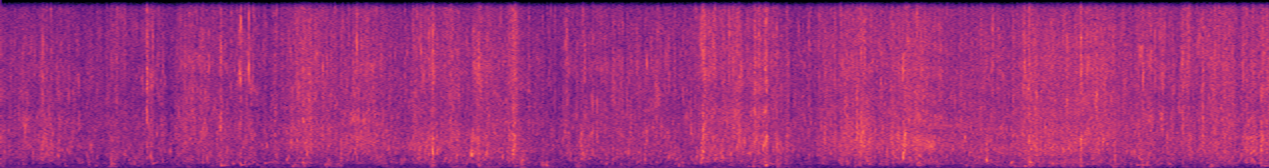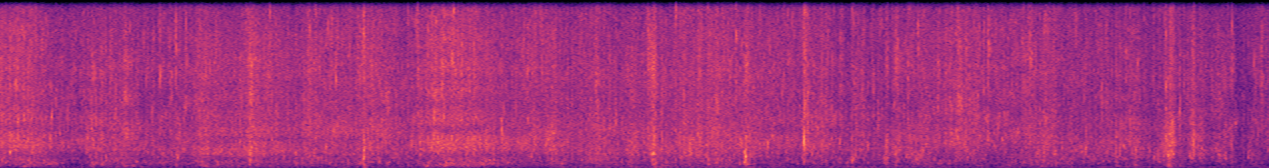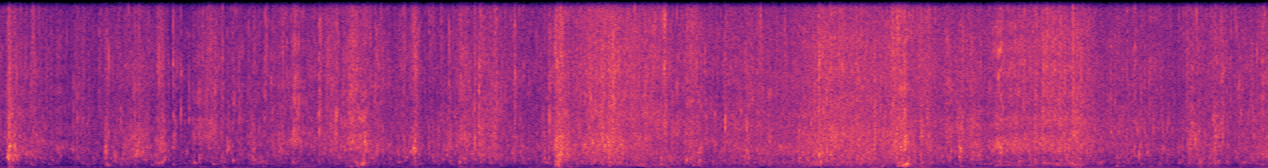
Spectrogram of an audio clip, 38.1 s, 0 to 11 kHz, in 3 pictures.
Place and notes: Patmos, Liginou, Griechenland - Meeresstrand, Felsen 01
Patmos, Greece, 31 May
